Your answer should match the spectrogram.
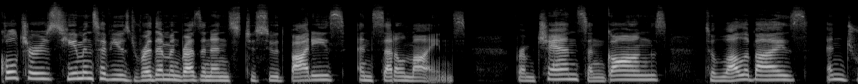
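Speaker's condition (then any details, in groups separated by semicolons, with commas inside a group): No condition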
